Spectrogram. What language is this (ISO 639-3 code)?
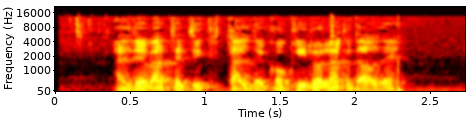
eus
